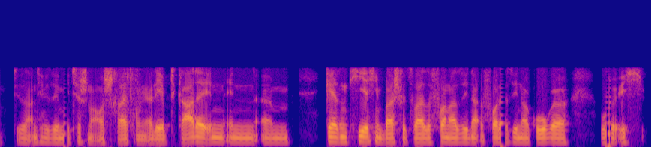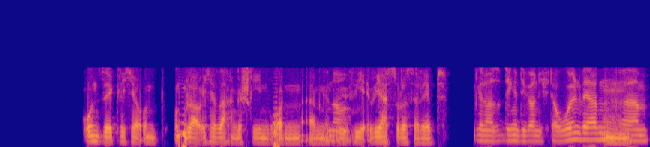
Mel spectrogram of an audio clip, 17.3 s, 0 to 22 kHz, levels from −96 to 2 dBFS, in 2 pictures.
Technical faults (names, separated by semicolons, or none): Bluetooth CVSD headset codec; Bluetooth headset packet repeated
